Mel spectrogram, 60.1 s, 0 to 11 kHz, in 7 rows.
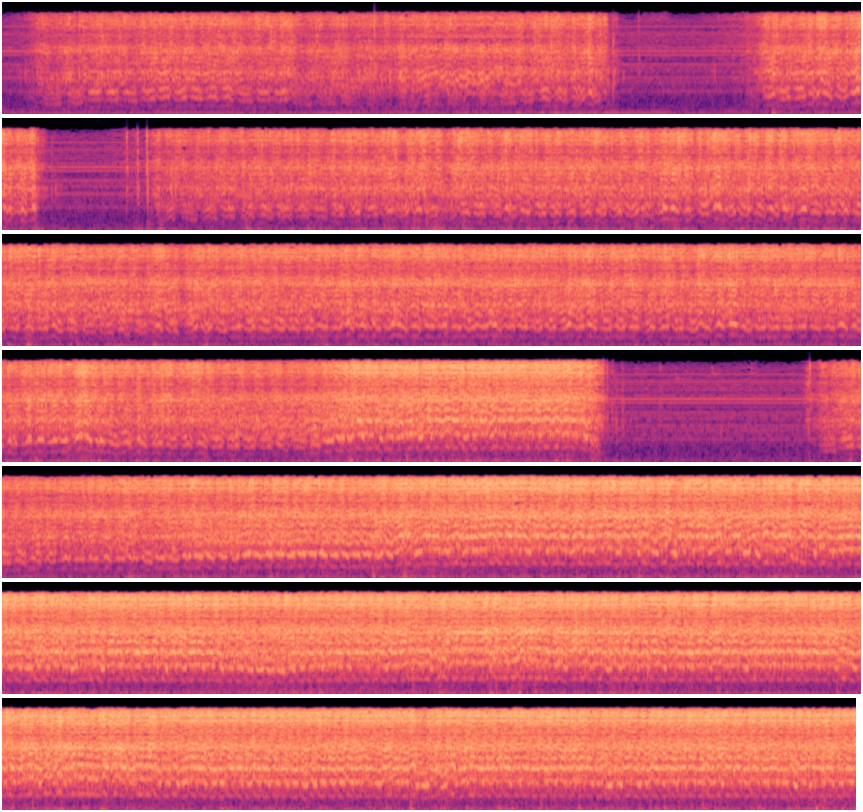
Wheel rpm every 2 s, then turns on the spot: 30, 50, 60, 20, 40, 40, 60, 70, 70, 70, 70, 70, 70, 70, 80, 110, 0, 50, 90, 110, 120, 120, 110, 120, 120, 120, 120, 110, 120, 110.
none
